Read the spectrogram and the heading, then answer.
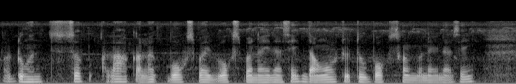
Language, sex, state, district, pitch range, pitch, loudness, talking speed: Nagamese, male, Nagaland, Dimapur, 105-125 Hz, 110 Hz, -20 LUFS, 210 wpm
